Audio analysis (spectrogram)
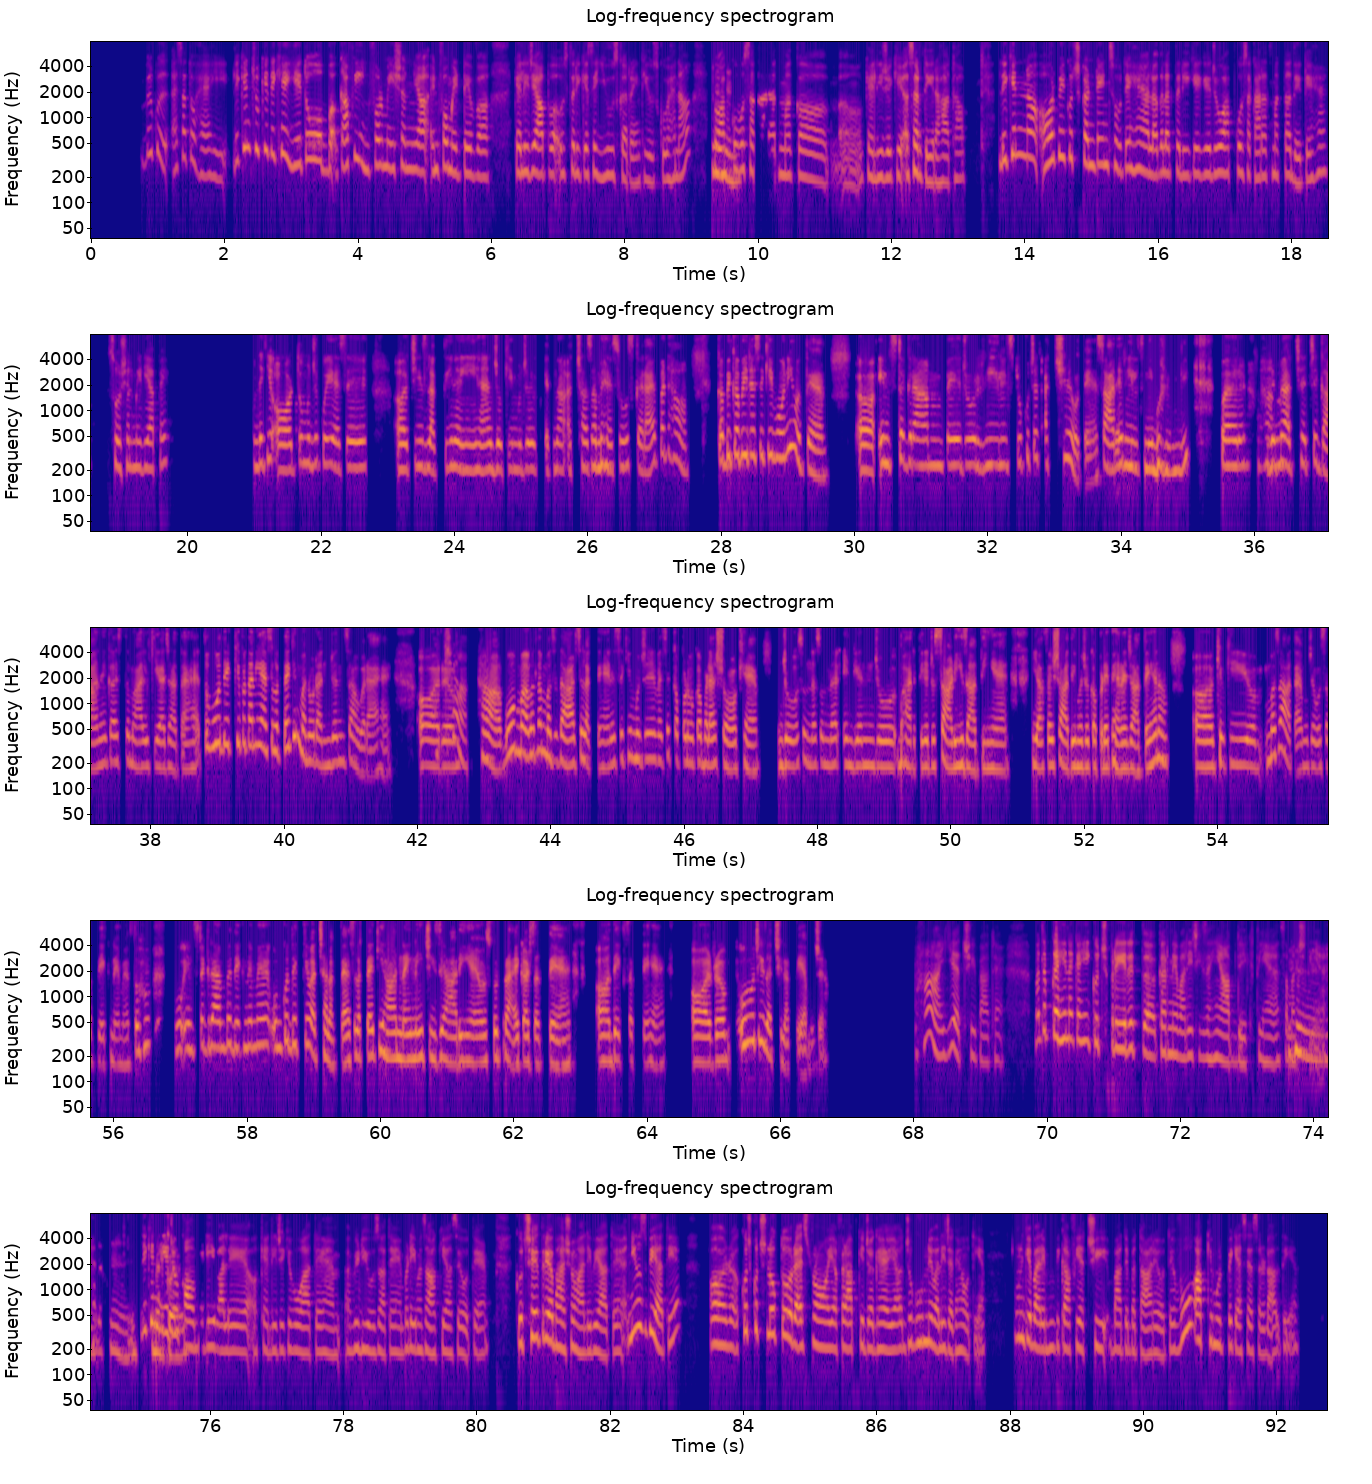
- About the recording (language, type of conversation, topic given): Hindi, podcast, सोशल मीडिया देखने से आपका मूड कैसे बदलता है?
- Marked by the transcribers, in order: in English: "इन्फ़ॉर्मेशन"; in English: "इन्फ़ॉर्मेटिव"; in English: "यूज़"; in English: "कंटेंट्स"; tapping; in English: "बट"; in English: "रील्स"; in English: "रील्स"; laughing while speaking: "बोलूँगी"; in English: "इंडियन"; laughing while speaking: "तो"; in English: "ट्राई"; in English: "कॉमेडी"; in English: "वीडियोज़"; in English: "रेस्टोरॉ"; in English: "मूड"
